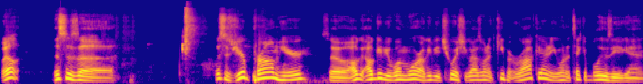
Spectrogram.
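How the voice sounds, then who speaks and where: This is an unremarkable speaking voice with lively intonation at a fairly quick pace. The sound is dry and close, with no echo. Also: man, fairly high pitch for a man. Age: 30s. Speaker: musician. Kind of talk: casual chat. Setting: studio.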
